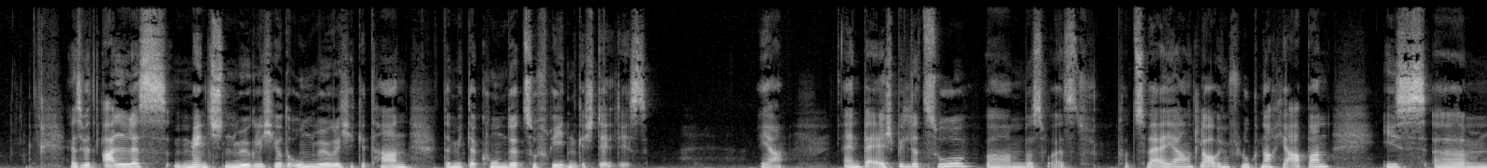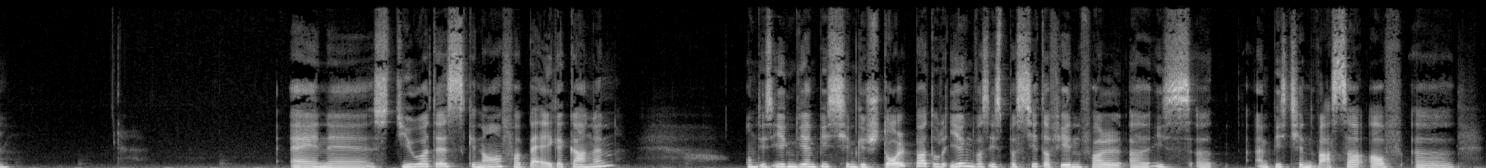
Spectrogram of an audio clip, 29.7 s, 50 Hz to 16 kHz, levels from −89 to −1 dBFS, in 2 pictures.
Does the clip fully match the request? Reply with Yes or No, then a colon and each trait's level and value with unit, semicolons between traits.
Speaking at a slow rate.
Yes: slow, 115 wpm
